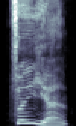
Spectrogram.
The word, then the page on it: 尊严: zūn yán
